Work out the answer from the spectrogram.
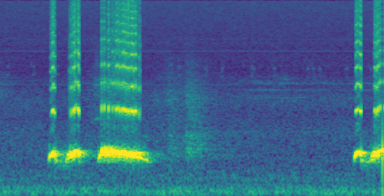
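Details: Spotted dove giving its 'lắc mặt' coo: two quick short coos lead into a longer, drawn-out hollow note, then a pause and two more brief coos, all low-pitched and clear over faint background hiss.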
